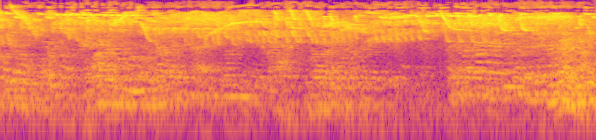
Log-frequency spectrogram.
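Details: High, fast chattering song credited to a common linnet, with bursts of twittered chirps and sliding whistles broken by brief gaps, against steady noise.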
